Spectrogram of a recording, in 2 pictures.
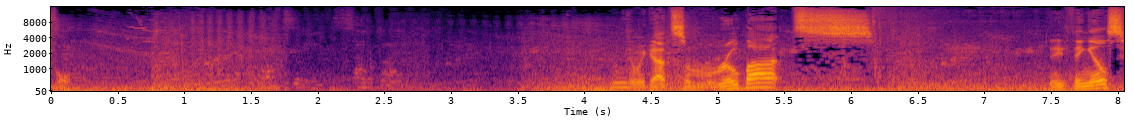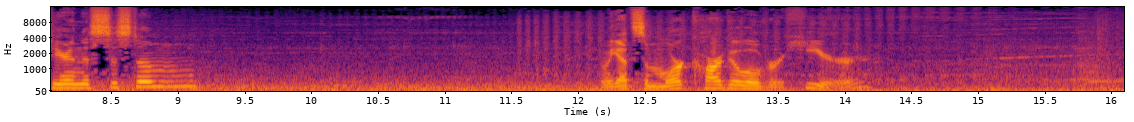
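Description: A spaceship engine roars steadily with a low rumble.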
